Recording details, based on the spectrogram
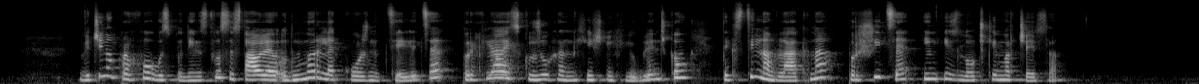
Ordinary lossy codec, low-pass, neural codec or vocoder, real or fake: none; none; codec, 44.1 kHz, 2.6 kbps, SNAC; fake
